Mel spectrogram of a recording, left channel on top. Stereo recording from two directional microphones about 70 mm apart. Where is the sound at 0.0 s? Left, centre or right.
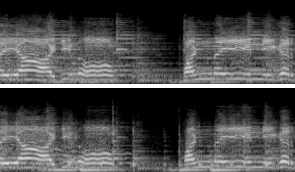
Left.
